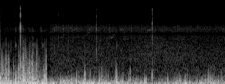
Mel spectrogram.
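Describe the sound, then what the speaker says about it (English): Gusty storm wind buffets the microphone outdoors among tree tubes packed into the ground, a rough, continuous low rumble with fluctuating surges and scattered rustling. "The storm is just blowing over our heads now, but boy, there's quite a few gusts certainly"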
